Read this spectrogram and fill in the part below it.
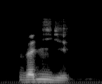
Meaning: vanilla, vanilla-flavoured
- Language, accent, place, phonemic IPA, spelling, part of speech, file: French, France, Lyon, /va.ni.je/, vanillé, adjective, LL-Q150 (fra)-vanillé.wav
